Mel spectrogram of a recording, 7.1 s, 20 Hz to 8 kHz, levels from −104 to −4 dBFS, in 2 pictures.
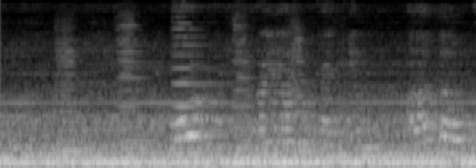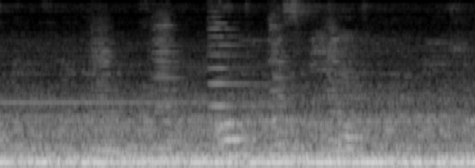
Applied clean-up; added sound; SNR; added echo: none; Bowed string instrument; 20 dB; reverberation time 0.9 s.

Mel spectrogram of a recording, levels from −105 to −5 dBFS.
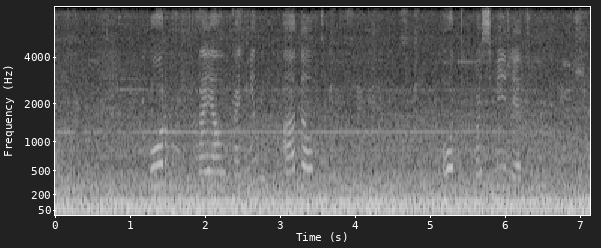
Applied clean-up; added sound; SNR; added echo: none; none; none; none.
